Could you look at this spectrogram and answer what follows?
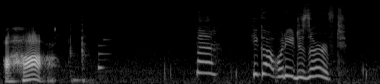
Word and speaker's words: Aha: filter that's all I don't mind aha it's pronounced aha he got what he deserved let's just hope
